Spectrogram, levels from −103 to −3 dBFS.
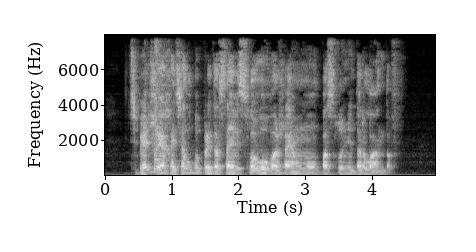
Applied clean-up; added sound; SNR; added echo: none; Snare drum; 17 dB; reverberation time 0.2 s.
